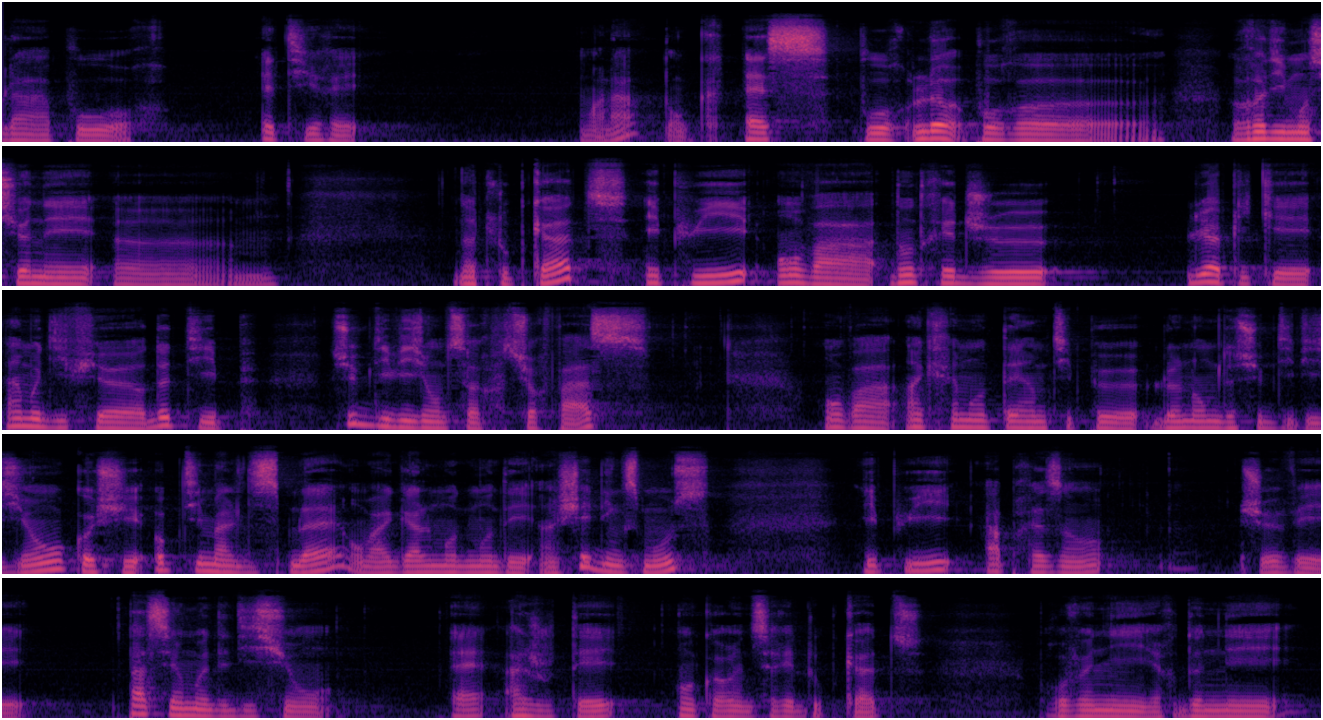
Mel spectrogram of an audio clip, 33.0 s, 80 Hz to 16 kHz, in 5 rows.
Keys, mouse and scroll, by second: 3.0 click, 3.8 scroll down 6, 4.4-4.8 scroll up 5, 4.9-5.6 scroll down 2, 6.2 scroll up 2, 6.9 scroll up 1, 9.2 Tab, 9.7-10.7 scroll down 2, 10.7 shift+middle click, 11.9 click, 12.9 click, 16.2 click, 16.4 click, 17.1 click, 17.3 click, 19.7 click, 22.3 click, 24.0 t, 24.7 shift+middle click, 25.3 scroll up 2, 25.9 scroll down 1, 26.9 Tab, 28.1 shift+middle click, 29.2 ctrl+r.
